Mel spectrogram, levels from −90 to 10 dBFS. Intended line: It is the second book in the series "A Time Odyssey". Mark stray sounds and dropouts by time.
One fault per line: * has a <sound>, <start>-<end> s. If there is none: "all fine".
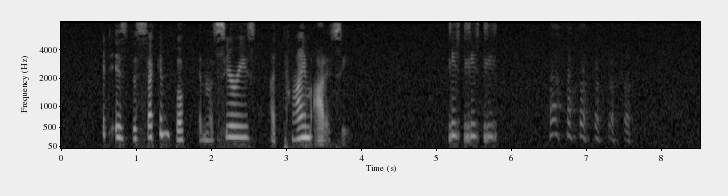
* has a laugh, 5.2-5.8 s
* has a laugh, 6.5-7.7 s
